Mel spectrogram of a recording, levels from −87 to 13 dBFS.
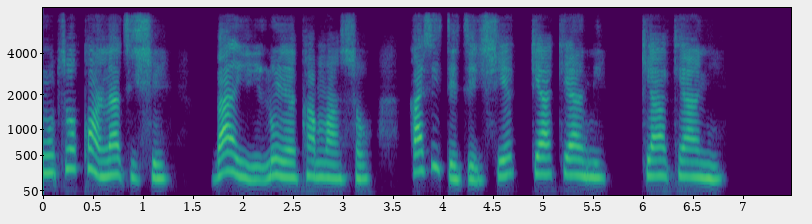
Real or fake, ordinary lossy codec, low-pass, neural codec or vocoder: fake; none; 7.2 kHz; codec, 24 kHz, 1 kbps, SNAC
